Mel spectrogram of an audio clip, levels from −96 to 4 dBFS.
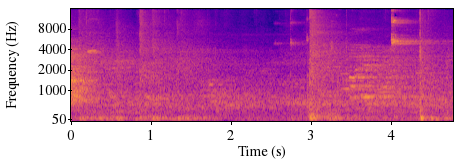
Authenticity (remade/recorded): recorded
